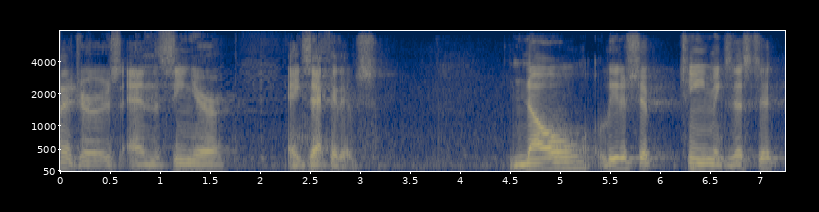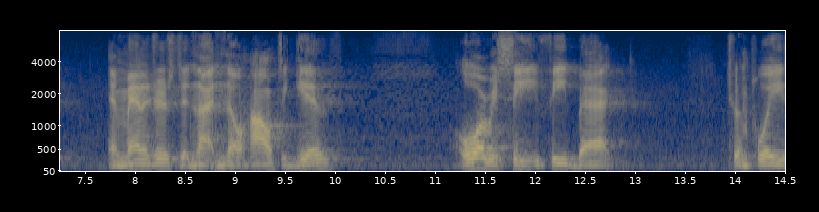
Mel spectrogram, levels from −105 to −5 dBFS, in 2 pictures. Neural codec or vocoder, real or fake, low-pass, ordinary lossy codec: none; real; 7.2 kHz; Opus, 16 kbps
